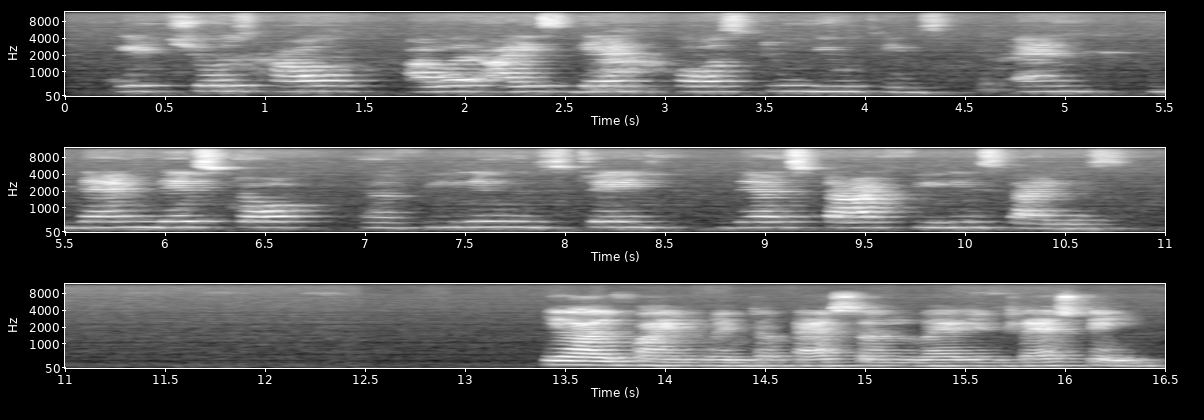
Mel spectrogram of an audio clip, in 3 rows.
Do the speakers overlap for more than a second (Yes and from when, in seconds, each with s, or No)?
No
